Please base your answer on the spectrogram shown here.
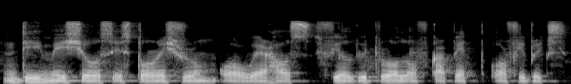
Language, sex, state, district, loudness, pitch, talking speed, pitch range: English, male, Nagaland, Kohima, -17 LUFS, 80 Hz, 155 wpm, 80-85 Hz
